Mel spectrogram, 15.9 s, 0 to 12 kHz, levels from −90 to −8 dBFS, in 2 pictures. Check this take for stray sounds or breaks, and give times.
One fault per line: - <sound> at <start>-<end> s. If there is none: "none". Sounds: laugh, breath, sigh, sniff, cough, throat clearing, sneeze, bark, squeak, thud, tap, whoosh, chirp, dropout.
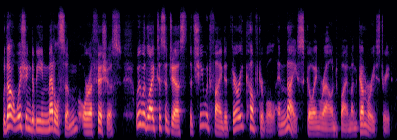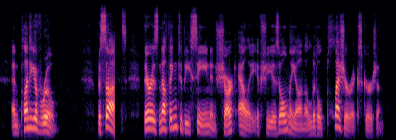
- dropout at 10.2-10.4 s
